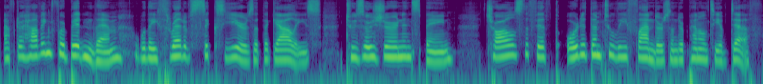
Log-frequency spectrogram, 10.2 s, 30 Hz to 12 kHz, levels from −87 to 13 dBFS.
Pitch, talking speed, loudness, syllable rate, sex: 195 Hz, 170 wpm, -19 LUFS, 4.8 syllables/s, female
